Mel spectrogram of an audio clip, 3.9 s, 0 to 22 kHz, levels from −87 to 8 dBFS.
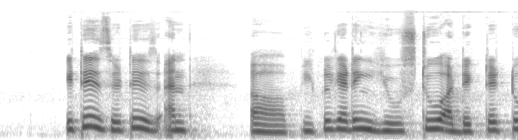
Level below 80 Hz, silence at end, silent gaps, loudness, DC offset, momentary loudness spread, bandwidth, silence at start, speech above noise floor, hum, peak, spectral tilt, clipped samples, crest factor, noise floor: -72 dBFS; 0 s; none; -28 LUFS; under 0.1%; 8 LU; 16.5 kHz; 0.5 s; 44 dB; none; -10 dBFS; -5 dB/octave; under 0.1%; 20 dB; -72 dBFS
